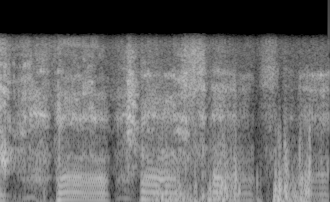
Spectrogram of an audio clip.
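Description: A dog vocalizing in three short pitched calls over two seconds.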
